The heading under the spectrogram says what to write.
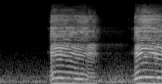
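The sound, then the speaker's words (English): Two loud, raspy quacks blown on a duck call, each a short buzzy honk that dips in pitch, separated by a brief pause; the second is cut off at the end. “You're such a good duck caller.”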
